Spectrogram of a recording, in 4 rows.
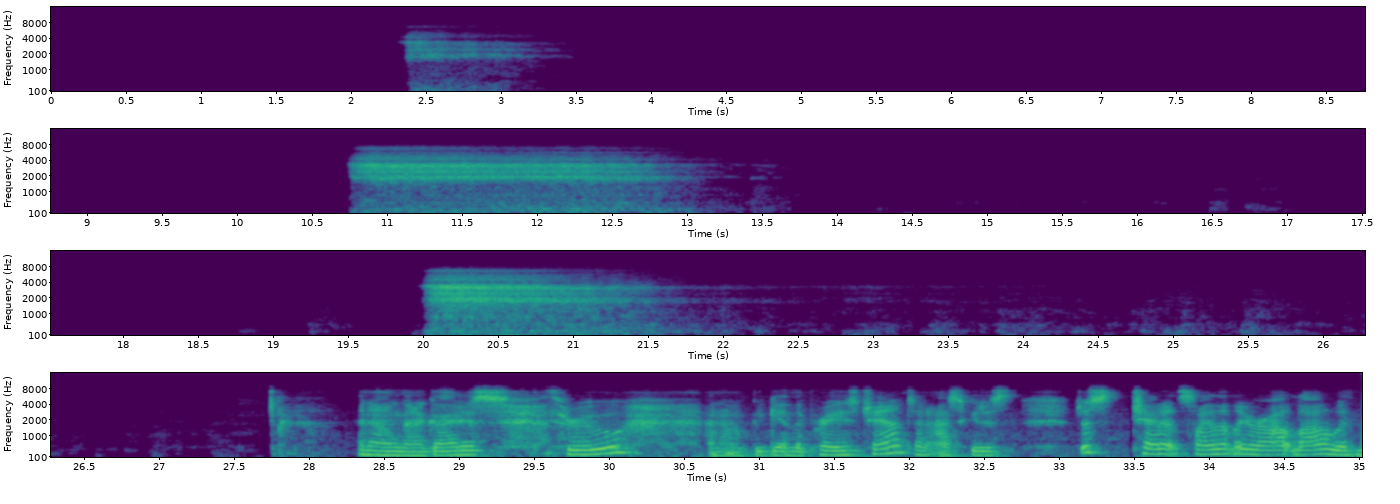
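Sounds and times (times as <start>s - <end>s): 
slow deep breathing during a guided centering exercise: 2.4s - 3.5s, 10.8s - 13.7s, 20.0s - 24.3s
speech: 28.4s - 35.0s.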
